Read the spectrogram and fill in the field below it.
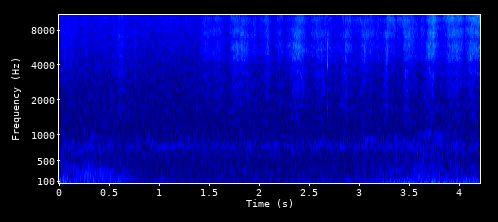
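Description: A hand rubs softly across paper.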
